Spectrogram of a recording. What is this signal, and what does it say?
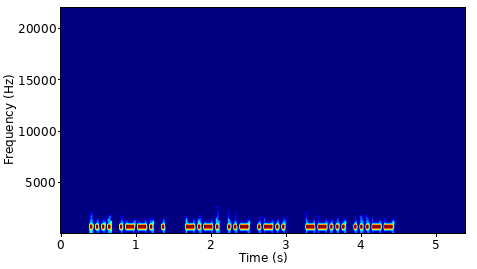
Morse code, heard as a keyed tone, about 30 wpm, 700 Hz. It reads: HPE CUL 73
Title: Common QSO Phrases 30wpm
